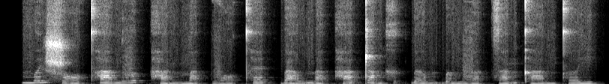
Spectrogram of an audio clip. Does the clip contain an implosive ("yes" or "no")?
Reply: yes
